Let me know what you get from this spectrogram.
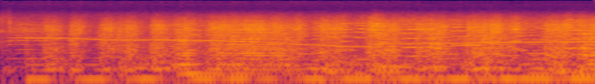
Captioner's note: Transformer whining and crackling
